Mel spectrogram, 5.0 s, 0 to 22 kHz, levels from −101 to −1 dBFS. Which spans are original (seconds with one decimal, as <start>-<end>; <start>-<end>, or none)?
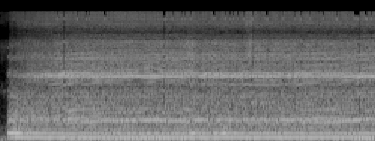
0.4-0.9; 1.9-5.0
